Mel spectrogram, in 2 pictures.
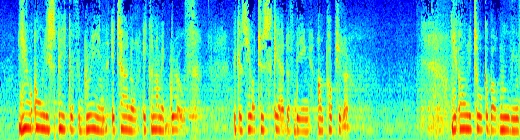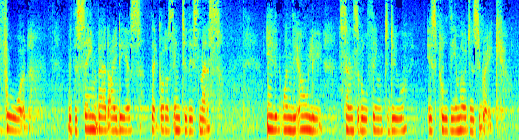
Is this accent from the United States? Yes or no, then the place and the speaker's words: no; Sweden; English is a second language; I am 15 years old and I'm from Sweden.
